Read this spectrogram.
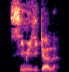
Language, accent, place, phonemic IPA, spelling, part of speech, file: French, France, Lyon, /si my.zi.kal/, scie musicale, noun, LL-Q150 (fra)-scie musicale.wav
- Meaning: musical saw (musical instrument)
